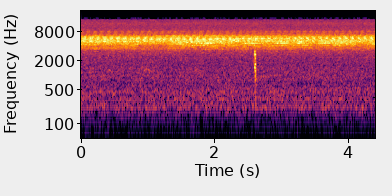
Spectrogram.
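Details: Cicadas singing while a Somali cat stands upright at the sound; a steady, dense, high-pitched buzzing drone runs unbroken throughout, with a single brief click near the middle and no crow calls audible.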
